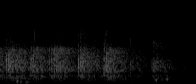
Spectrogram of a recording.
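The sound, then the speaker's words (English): Faint, steady single-handed clapping from one person during a church service, a regular series of sharp, light claps evenly spaced across the moment. “I did not pay him to clap. I just want y'all to know. He's really genuinely excited.”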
